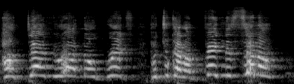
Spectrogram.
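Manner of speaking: acted belligerent yell. Retelling a protest at the Hampton Inn, retelling a belligerent yell. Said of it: "In a belligerent voice, I yelled".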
